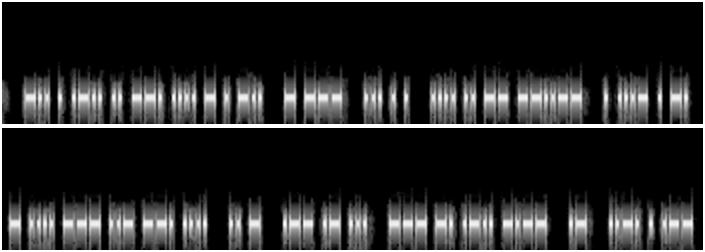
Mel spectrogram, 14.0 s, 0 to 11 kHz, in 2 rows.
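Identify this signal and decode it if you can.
Morse code, heard as a keyed tone, about 37 wpm, 600 Hz. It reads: DELIGHTED TO SEE HIM, EVEN THOUGH IT WAS ONLY A FEW
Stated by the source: Morse practice at 36 wpm, text of Ken Follett's novel Never, from CW med Gnister.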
